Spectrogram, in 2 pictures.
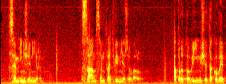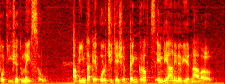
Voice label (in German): Hörprobe des tschechischen Schauspielers; Hier ist Lex tschechisch synchronisiert worden; Vladimír Ráž; Lex Barker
